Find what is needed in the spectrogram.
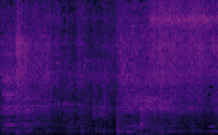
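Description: Faint rustling and shuffling of two grapplers moving across a foam mat, with a soft knock about a second in.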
